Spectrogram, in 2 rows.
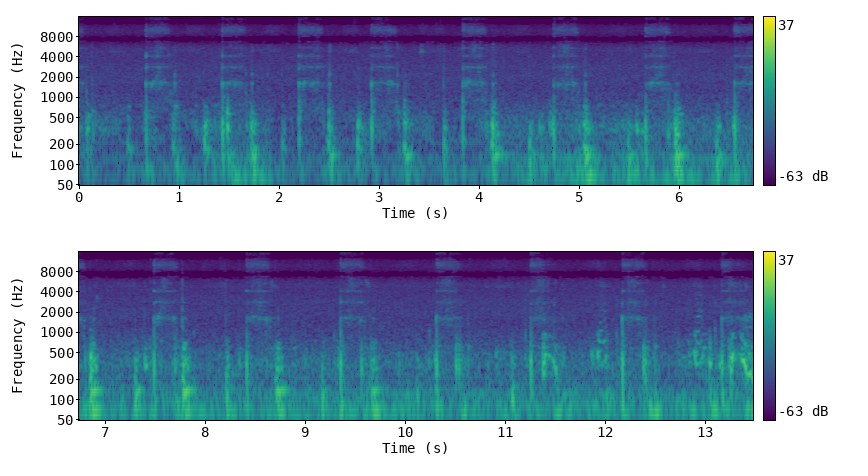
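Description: A newly repaired standard high-pressure PCP hand pump being worked in a test toward 3000 psi, with rhythmic strokes of about one per second, each giving a breathy rush of air, close and steady.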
